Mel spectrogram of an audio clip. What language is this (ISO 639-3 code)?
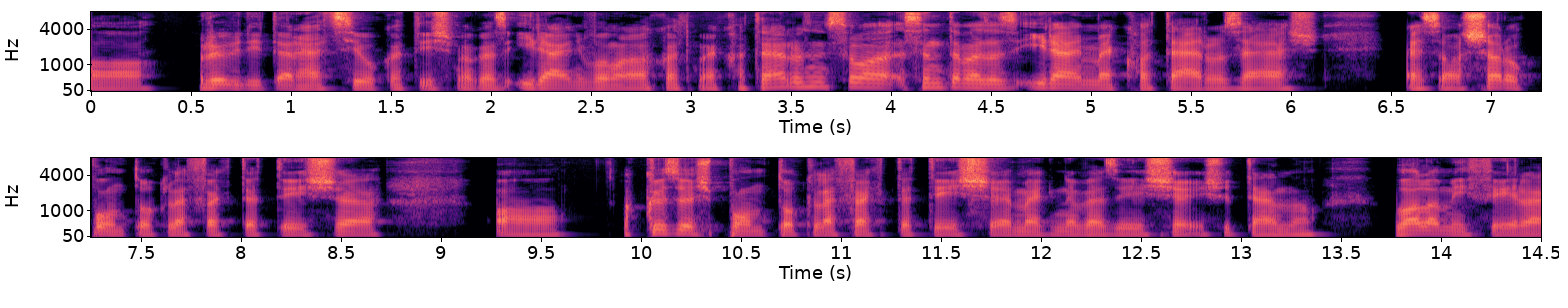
hun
